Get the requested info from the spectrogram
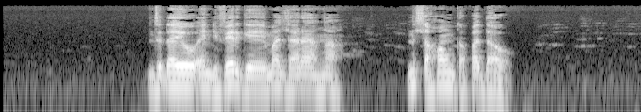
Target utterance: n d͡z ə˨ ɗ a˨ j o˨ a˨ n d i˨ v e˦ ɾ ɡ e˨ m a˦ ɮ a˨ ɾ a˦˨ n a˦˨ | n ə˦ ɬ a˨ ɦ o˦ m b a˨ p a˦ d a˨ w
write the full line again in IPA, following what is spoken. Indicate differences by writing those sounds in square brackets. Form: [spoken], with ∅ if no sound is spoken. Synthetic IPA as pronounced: n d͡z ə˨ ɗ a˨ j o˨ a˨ n d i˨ v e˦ ɾ ɡ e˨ m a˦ ɮ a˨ ɾ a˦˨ [ŋ] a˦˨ | n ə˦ ɬ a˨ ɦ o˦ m [ɡ] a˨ p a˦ d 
